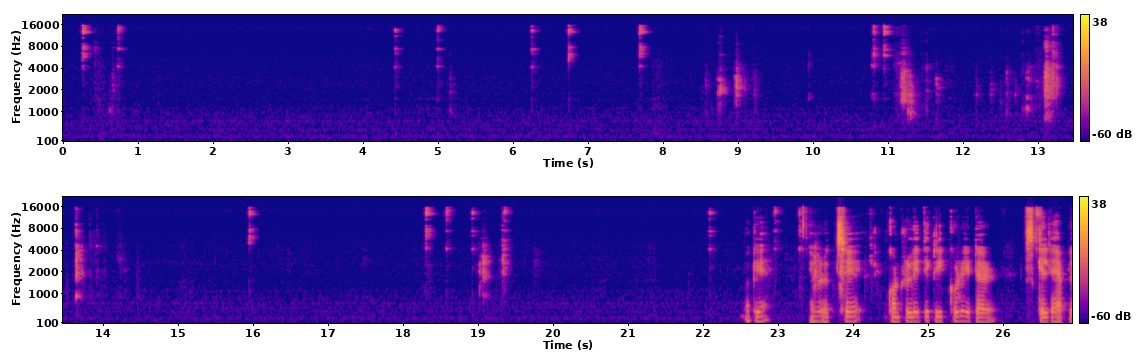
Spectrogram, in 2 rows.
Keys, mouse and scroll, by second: 0.5 alt+z, 0.8-3.8 middle drag, 5.1-6.8 middle drag, 6.8 click, 11.0-12.2 right drag, 12.2 KP_1, 13.2-14.0 scroll up 1, 14.0 alt+z, 16.0 click, 18.7-19.2 middle drag, 19.2 alt+z, 19.4-20.7 middle drag, 21.2-22.5 middle drag, 22.5-22.9 scroll down 1, 23.0-23.6 shift+middle drag, 23.6 Tab, 23.9 Tab, 25.1 ctrl+a.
